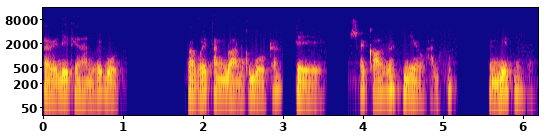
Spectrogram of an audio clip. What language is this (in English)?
Vietnamese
